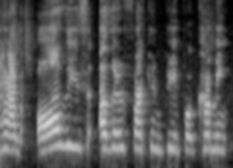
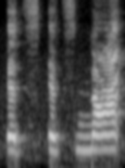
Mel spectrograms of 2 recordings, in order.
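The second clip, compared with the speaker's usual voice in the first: ordinary delivery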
